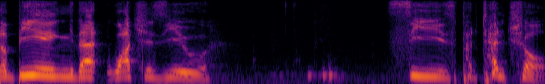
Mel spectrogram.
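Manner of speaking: thundering, booming, threatening voice filling the room. Speaking as the Oracle to the whole room, in a booming Oracle voice. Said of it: "the booming voice of the Oracle reaches out".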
